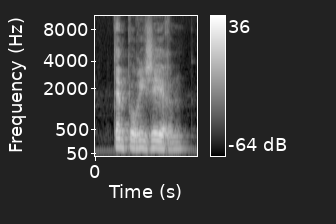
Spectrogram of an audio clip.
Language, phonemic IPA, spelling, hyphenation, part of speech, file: Dutch, /ˈtɛm.pɔ.ri.zeː.rə(n)/, temporiseren, tem‧po‧ri‧se‧ren, verb, Nl-temporiseren.ogg
- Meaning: to delay (to lower the pace)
